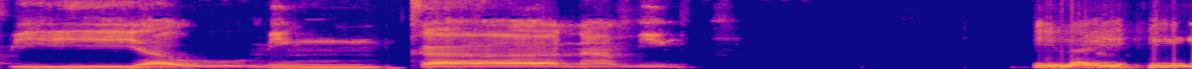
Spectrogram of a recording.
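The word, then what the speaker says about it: إليه: Ta'rujul malaikatu warruhu ilaiha fi yaumin kana min. Ilaihi ya, bukan ha.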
